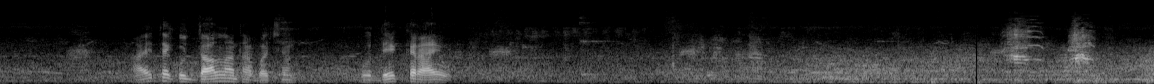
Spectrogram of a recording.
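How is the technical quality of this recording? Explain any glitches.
One glitch stands out: a gap between stream segments, from 9.76 to 9.78 s. It is a short hole of about 21 ms with hard edges. The sound stops abruptly and resumes just as abruptly. The timing fits a boundary between segments of 6 s each. The time stamps of two neighbouring segments did not quite meet. The player filled the missing span with silence. Nothing was lost. The gap only adds time.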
